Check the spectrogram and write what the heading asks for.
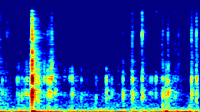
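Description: Clear plastic clamshell packaging clicking and crackling as it is handled and turned over in the hands, with one sharper click about a third of a second in.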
